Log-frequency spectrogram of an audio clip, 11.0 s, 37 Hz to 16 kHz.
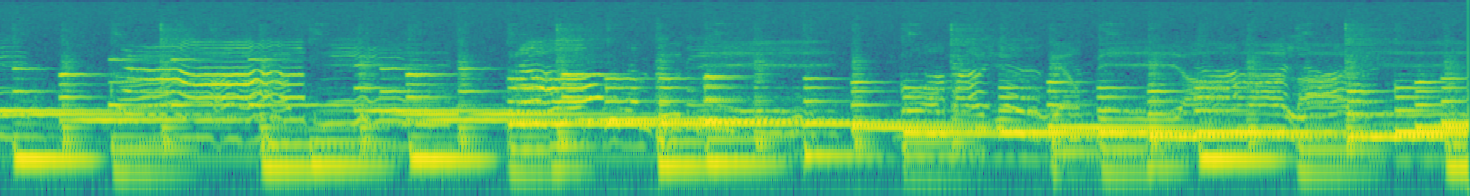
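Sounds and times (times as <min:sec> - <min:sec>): bass notes: 0:00.0 - 0:11.0
held chords: 0:00.0 - 0:11.0
sliding melody line: 0:00.0 - 0:11.0.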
